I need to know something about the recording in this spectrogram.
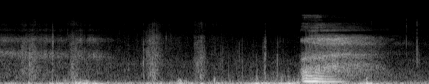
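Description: Crunching footsteps on snow during a sunny walk on the frozen Angara River, at a steady walking pace, about two per second, with wind rumbling and buffeting the microphone underneath and a brief voiced sound near the end.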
